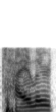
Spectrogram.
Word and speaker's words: Tyler: My name's Tyler, T-Y-L-E-R, and I'm calling with Cardiff. It's spelled C-A-R-D-I-F-F.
